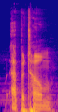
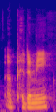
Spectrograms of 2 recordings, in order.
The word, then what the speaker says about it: epitome: Any closing thoughts on Kaladin in his epitome chapters here? Epitome. Yes. I said it right, didn't I? Well, epitome's a word. I always say epitome, but I've been corrected many times to epitome.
